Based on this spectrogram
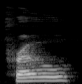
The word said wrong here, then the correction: propranolol: So I would pronounce it propranolol.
